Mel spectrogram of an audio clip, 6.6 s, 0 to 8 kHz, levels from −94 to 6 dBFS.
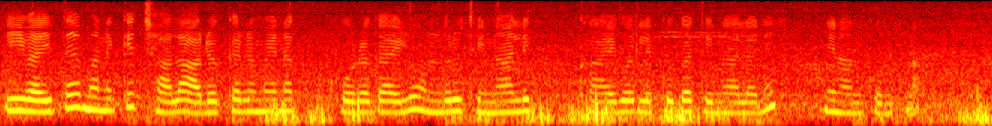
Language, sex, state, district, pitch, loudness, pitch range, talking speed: Telugu, female, Andhra Pradesh, Visakhapatnam, 230 Hz, -22 LUFS, 220-255 Hz, 135 wpm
